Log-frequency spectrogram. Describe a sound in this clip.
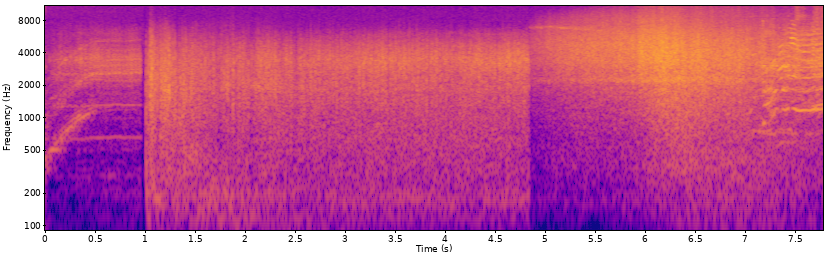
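Steam bursts out with a loud rushing hiss.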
